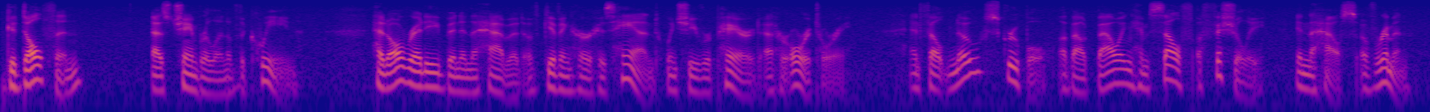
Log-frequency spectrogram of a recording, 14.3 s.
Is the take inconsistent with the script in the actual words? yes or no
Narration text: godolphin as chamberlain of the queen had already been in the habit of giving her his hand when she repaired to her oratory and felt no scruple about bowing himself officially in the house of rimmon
yes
